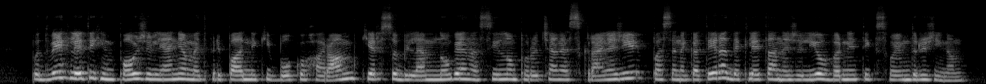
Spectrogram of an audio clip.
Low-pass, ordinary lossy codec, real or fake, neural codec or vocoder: 19.8 kHz; none; fake; vocoder, 44.1 kHz, 128 mel bands every 256 samples, BigVGAN v2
